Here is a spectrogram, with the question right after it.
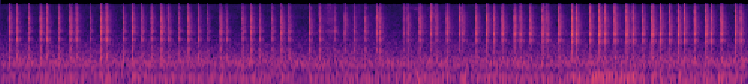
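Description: Long nails tap rapidly on the left side of the glossy cardboard back cover of a spiral notebook with a puppy design. The result is a steady stream of short, bright clicks with almost no ring, over a continuous low rumble.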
